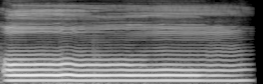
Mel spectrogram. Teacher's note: जब इसकी मात्रा दो से अधिक हो गया, जैसे हम बोलते हैं ओम, ये ओम का लंबा खींच दिया तो ये प्लुत हो गया। और प्लुत हो गया तो इसकी मात्राएं तीन हो गई, ऐसा मान लिया जाए।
